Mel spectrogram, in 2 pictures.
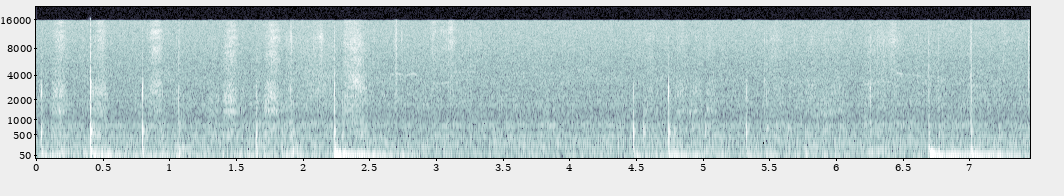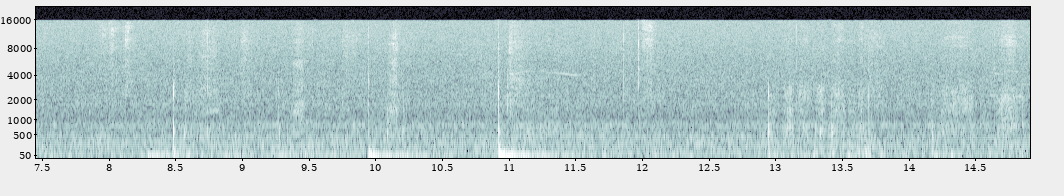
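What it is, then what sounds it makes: Stylus tapping a glass tablet screen. A stylus tip taps and scratches on the glass screen of a solid, flat iPad tablet while inking details. Sharp, scattered ticks and short scratching strokes sit over a steady low hum, at irregular intervals with quick decay.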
